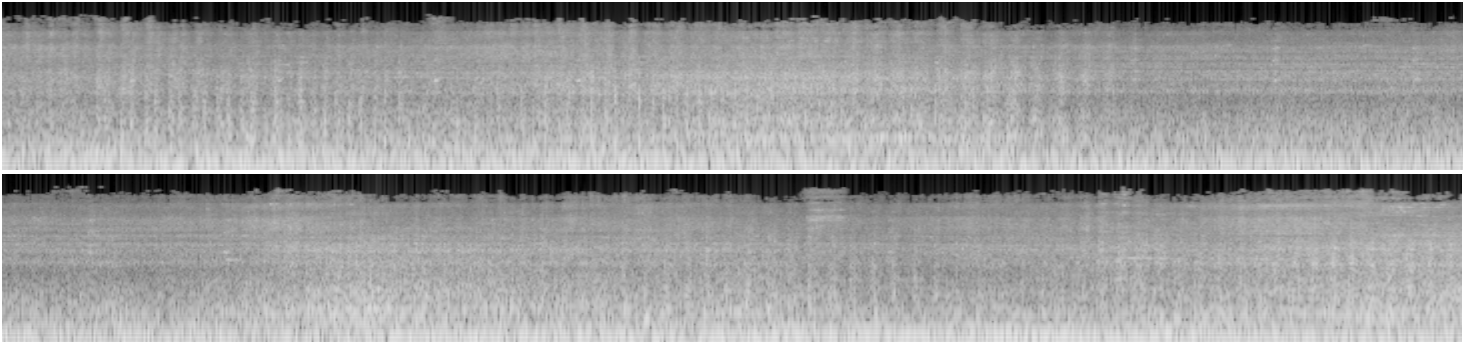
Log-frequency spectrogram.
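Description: Freight cars of a manifest train rolling past close by, tank cars and then open-top cars: a steady loud rumble of steel wheels on the rails, with a constant patter of clicking and clacking from the wheels and couplings.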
